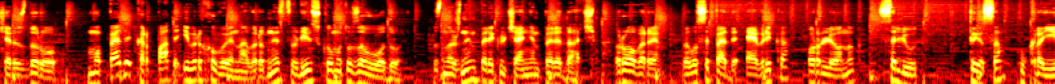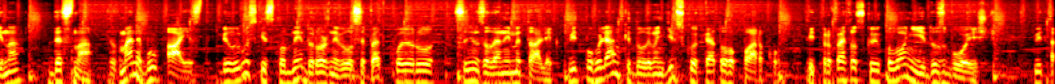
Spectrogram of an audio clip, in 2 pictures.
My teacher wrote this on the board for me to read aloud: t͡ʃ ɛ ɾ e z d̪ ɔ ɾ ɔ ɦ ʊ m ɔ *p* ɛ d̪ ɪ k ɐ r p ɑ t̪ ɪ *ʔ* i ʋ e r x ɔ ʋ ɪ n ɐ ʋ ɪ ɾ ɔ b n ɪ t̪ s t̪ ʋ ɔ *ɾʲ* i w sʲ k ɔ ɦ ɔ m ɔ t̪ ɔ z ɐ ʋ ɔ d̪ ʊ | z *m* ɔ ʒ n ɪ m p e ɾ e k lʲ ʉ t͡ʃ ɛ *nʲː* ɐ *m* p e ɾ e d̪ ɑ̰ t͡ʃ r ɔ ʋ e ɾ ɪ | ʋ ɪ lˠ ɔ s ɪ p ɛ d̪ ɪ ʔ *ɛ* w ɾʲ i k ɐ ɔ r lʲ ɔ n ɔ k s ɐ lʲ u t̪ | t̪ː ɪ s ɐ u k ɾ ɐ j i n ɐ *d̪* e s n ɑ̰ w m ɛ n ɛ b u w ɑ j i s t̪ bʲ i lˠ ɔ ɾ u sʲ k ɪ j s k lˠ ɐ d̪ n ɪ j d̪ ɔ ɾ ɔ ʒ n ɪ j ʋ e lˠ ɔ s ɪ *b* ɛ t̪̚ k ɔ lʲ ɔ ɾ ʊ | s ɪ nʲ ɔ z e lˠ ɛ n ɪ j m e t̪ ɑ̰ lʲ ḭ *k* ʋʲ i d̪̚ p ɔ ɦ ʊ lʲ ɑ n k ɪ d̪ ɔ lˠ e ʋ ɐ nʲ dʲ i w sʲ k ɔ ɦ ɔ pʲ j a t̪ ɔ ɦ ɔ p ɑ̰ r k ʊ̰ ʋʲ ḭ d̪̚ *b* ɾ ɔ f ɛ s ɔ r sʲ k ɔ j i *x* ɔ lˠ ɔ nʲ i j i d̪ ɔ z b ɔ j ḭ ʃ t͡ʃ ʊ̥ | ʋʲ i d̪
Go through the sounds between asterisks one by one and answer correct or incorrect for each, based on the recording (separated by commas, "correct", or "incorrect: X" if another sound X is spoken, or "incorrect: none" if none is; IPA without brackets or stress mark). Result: correct, correct, incorrect: lʲ, incorrect: n, correct, correct, correct, correct, incorrect: p, correct, incorrect: p, incorrect: k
